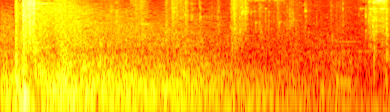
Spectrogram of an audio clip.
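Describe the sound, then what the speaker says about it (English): A Wingman pistol in Apex Legends fires a loud sharp shot at the start, its boom decaying over the next second, with a faint second report near the end. "we're going to go ahead and shoot"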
